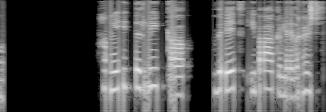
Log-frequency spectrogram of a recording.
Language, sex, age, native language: Icelandic, female, 13, Icelandic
